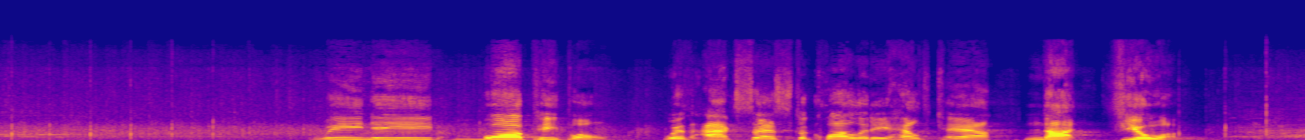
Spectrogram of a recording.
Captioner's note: applause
